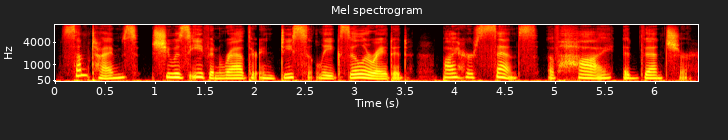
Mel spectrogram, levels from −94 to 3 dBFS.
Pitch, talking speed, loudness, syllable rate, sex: 200 Hz, 120 wpm, -18 LUFS, 5.0 syllables/s, female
